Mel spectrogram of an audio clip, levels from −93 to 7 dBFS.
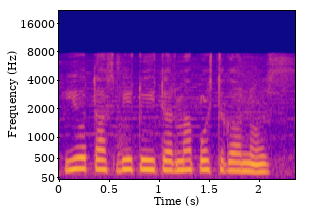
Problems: constant background noise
